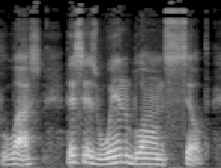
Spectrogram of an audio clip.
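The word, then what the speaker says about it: loess: wind is called lus it looks like it's pronounced loss but it's pronounced less this is wind blown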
